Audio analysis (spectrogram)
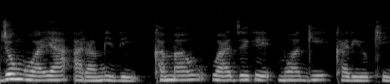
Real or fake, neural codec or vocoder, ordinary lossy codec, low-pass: fake; vocoder, 44.1 kHz, 128 mel bands, Pupu-Vocoder; none; 14.4 kHz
